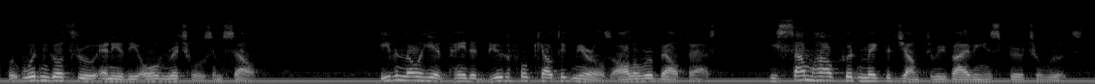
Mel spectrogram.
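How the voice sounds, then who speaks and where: A man from Ireland narrating a documentary in an earnest, measured first-person voice, telling of his own journey. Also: medium pitch, background noise. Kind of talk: reflective scripted narration.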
